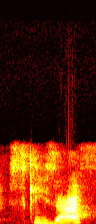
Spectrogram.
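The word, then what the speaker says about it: Schizas: skizas in seventh place I will not get that name wrong because you guys told me how to say it skizas mateline skizas in seventh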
